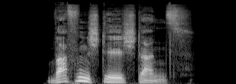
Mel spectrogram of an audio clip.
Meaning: genitive singular of Waffenstillstand
- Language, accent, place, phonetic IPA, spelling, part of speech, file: German, Germany, Berlin, [ˈvafn̩ˌʃtɪlʃtant͡s], Waffenstillstands, noun, De-Waffenstillstands.ogg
